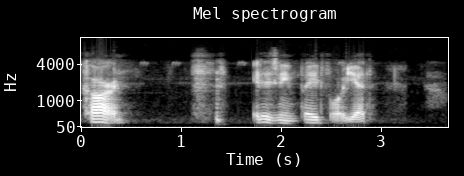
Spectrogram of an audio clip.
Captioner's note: chuckles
